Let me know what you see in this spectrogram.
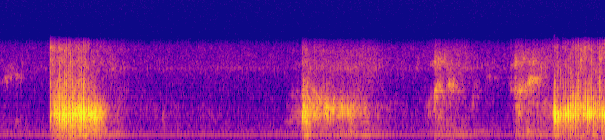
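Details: Snoring with eyes open: rough, fluttering breath noises recurring every few seconds between quiet pauses, with a steady faint hum in the background.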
